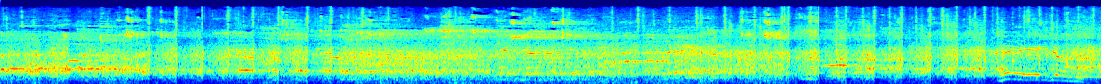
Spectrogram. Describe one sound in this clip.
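Young men call out to each other in a large echoing gym.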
